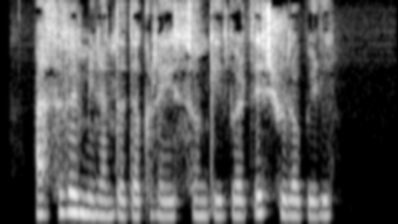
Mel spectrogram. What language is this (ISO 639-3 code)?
kat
